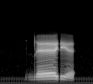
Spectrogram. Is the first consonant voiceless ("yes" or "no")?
no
